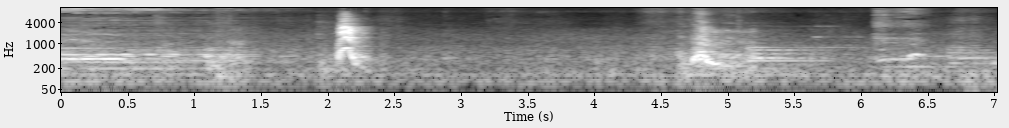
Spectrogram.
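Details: Shih Tzu puppies play-fighting with littermates, growling at each other during play; short harsh yelps and barks near two and five seconds, a softer rising growl-whine near six seconds, quiet gaps between.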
